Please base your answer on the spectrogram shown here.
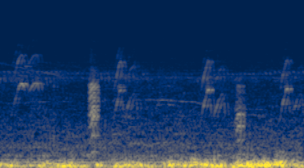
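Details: Brazilian teal, known as pé-vermelho, gives short, high, double whistled notes in pairs, mixed with brief harsh nasal bursts, over heavy low rumbling background noise.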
